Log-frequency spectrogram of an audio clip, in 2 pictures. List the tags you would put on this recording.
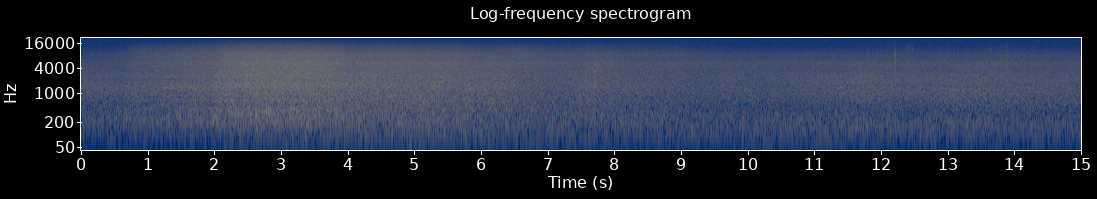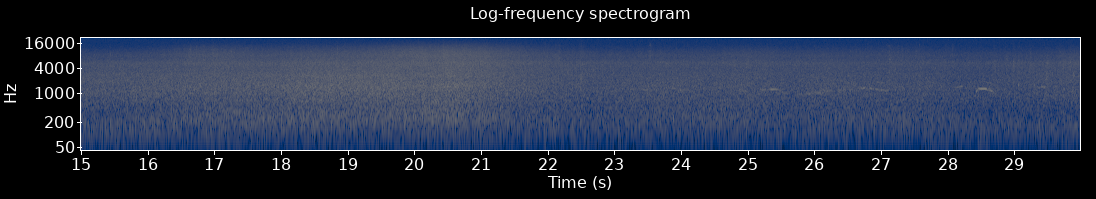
Soundscapes > Nature
windy-day
gust
wind
trees
windy

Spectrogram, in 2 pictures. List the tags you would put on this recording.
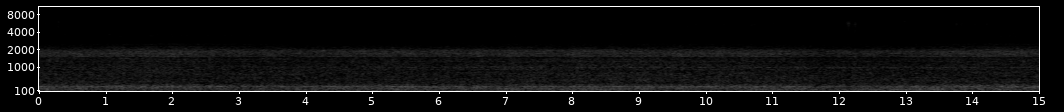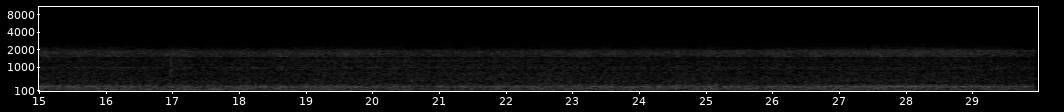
Soundscapes > Nature
alice-holt-forest
artistic-intervention
data-to-sound
field-recording
modified-soundscape
natural-soundscape
phenological-recording
raspberry-pi
sound-installation
soundscape

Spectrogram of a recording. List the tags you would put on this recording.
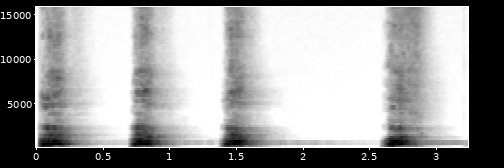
Sound effects > Animals
heroic
animal
epic
kHz
HD
bark
strong
field
vocalization
dog
48
sound
effect
cinematic
golden
recording
trailer
close-mic
dry
clean
single
retriever

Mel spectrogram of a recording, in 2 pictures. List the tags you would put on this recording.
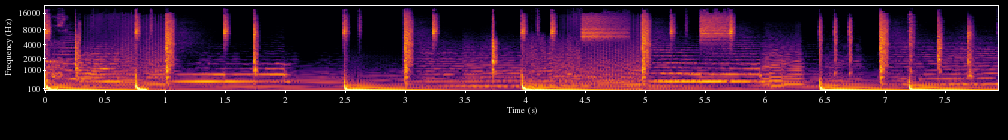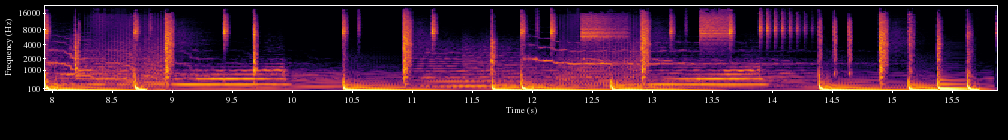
Music > Multiple instruments
120bpm
ai-generated
starwars
dark
hip
hop
trap

